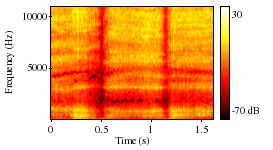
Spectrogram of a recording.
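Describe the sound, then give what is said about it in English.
A voice imitates pained moaning: two breathy, wheezing groans in quick succession, fairly loud, with a brief break between them and no words. “like they're begging and just the moaning, the the painful sounds.”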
